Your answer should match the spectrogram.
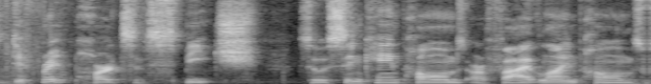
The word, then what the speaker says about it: cinquain: you again today we're going to be writing sin cane poetry now I've heard it pronounced sin can and sin cane but it seems like the more common pronunciation for this word is sin cane okay so almost like the word Keane C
